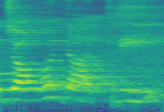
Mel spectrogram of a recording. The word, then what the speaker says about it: Jagadhatri: Jagadhatri, Bengali में अगर बोलूँ जगधात्री, being a Bengali, I would want to pronounce it that way, is जैसे show का नाम भी है, माँ दुर्गा का ही एक रूप है.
